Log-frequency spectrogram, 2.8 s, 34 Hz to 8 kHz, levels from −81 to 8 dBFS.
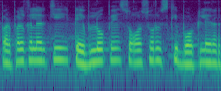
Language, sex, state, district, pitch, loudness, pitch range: Hindi, female, Bihar, Kishanganj, 205 Hz, -17 LUFS, 195-220 Hz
